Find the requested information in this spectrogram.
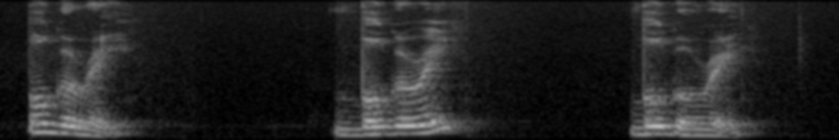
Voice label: "buguri", Dhurga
